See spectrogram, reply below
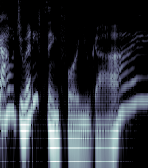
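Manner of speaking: upward lilt, rising inflection at end on "guy". Imitating a man's habitual up inflection, rising inflection on 'guy'. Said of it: "he always has that up inflection. He's like".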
